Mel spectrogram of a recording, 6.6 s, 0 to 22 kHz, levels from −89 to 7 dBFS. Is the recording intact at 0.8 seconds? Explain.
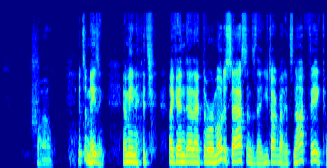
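Yes, the speech at 0.8 s plays through intact, with no dropout, click, distortion or other fault at that moment.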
